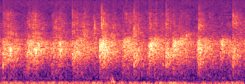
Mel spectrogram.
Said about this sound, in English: Come on, y'all should be clapping for this.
